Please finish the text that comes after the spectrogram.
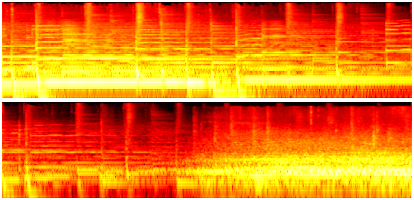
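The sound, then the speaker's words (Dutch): A bus driving on the road from the airport in Athens to a resort: its engine hums and drones, its pitch stepping and shifting as it drives, with scattered clicks and rattles, then giving way to a broad, steady rush of road noise. “water drinken als je onderweg bent van de bus.”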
